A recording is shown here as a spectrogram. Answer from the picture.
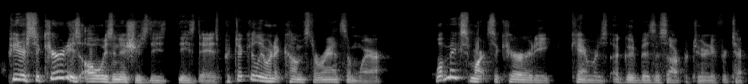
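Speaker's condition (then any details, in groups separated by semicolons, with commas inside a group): No condition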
